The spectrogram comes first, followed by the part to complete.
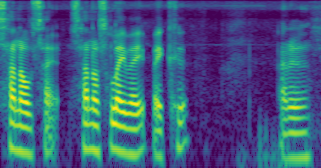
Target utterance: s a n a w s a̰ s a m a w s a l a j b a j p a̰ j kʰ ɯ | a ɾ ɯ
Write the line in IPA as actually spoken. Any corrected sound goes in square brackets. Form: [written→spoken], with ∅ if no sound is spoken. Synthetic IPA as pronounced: s a n a w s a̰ s a [m→n] a w s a l a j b a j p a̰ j kʰ ɯ | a ɾ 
